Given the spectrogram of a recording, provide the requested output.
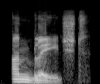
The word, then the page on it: unbleached: British English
